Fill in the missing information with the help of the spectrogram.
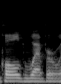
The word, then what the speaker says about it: Goldweber: And, and so if you Google that, I have an, it's spelled Marianne with, it's one word with an I, and then Goldweber with one B.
